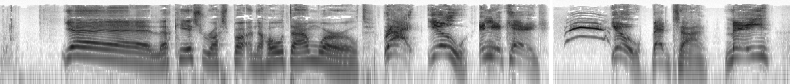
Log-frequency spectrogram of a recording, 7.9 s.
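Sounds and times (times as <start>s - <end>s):
speech: 0.7s - 5.5s, 6.1s - 7.8s
parrot squawking: 5.6s - 6.1s.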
